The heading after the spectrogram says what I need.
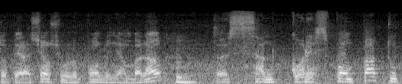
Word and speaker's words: Niambalang: C'est bien ça, on prononce Nyambalang.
